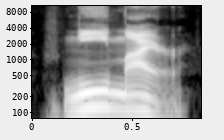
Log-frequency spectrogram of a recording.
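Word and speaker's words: Niemeier: If you haven't looked him up, here's how you spell it. Brian Ni Mi. Oh jeez. I Yes. Eer. Neyer.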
